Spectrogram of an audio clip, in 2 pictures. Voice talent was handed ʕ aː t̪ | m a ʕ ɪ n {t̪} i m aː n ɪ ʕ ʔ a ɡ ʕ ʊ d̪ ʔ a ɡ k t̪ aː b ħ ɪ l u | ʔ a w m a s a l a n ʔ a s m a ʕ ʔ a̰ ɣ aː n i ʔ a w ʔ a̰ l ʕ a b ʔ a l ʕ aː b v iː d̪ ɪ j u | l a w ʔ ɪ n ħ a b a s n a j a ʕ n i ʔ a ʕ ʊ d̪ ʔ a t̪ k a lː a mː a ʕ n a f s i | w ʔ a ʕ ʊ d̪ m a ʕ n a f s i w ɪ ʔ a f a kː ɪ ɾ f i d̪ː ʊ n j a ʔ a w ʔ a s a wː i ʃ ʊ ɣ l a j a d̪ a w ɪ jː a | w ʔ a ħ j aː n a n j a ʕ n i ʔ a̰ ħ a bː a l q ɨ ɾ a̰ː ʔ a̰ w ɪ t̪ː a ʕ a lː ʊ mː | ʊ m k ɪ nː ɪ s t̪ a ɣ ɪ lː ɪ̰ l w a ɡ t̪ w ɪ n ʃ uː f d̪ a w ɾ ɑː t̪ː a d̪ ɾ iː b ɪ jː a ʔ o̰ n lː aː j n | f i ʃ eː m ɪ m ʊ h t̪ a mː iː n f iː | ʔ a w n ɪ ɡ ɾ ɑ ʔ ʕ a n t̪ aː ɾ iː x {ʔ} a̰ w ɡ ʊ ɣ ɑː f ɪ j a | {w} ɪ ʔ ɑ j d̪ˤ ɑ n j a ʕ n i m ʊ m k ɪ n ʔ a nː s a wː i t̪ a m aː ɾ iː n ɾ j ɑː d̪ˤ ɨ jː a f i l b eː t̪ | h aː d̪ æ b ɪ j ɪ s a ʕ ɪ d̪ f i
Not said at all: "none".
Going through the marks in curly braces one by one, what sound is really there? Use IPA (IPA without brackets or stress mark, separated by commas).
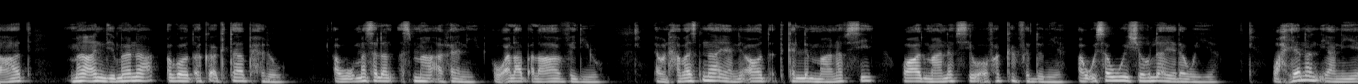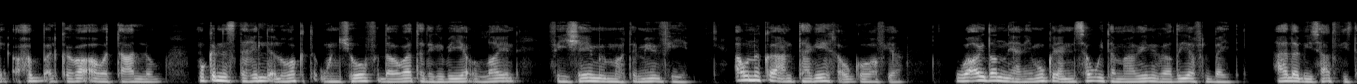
d̪, ʔ, w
